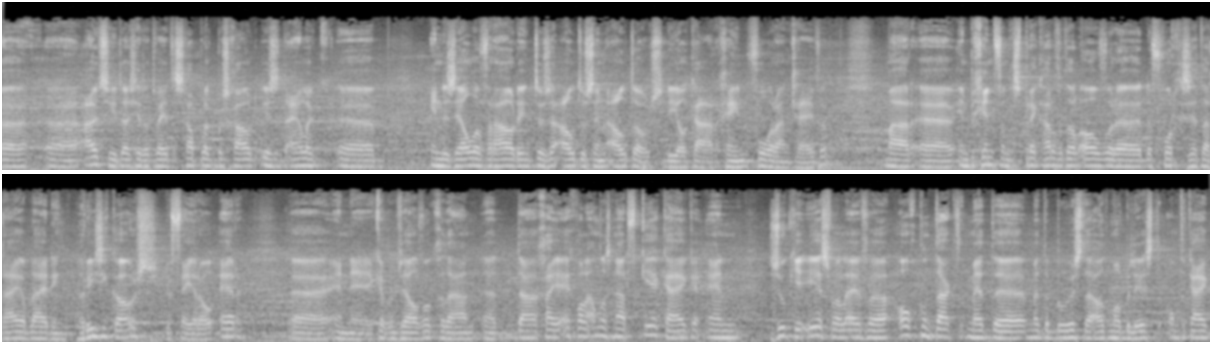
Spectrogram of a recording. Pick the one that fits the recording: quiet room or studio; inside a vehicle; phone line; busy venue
busy venue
